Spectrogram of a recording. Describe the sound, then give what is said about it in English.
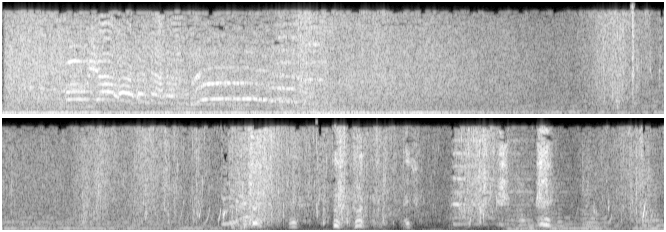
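A loud, steady roar of rushing water as people go over a huge waterfall, with wavering cries over it, then bursts of splashing and churning that thin out into scattered sloshes and gasps. “We're about to go over a huge waterfall.”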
